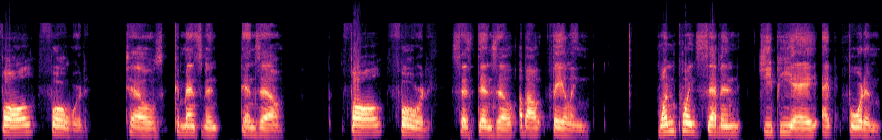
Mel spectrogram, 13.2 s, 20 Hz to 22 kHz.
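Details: Adult with aphasia acquired after an ischemic stroke in May 2016; aphasia.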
